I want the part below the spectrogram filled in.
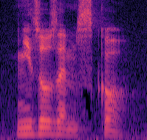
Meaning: Netherlands (the main constituent country of the Kingdom of the Netherlands, located primarily in Western Europe bordering Germany and Belgium)
- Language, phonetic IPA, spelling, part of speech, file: Czech, [ˈɲɪzozɛmsko], Nizozemsko, proper noun, Cs-Nizozemsko.ogg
